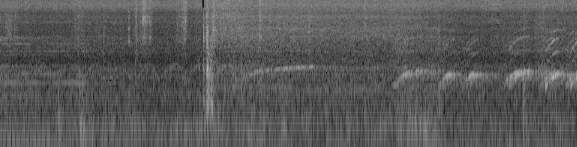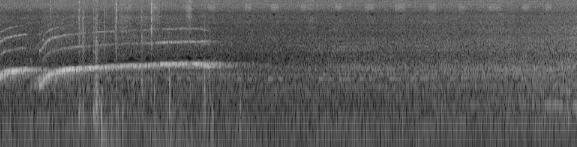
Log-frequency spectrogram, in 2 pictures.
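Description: Car running at low speed as it manoeuvres, a steady low rumble. From about three seconds in, a series of short rising whines comes about twice a second, ending in one longer rising whine near ten seconds.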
